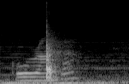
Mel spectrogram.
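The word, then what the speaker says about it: Gauranga: Goranga, said in 4 syllables.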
